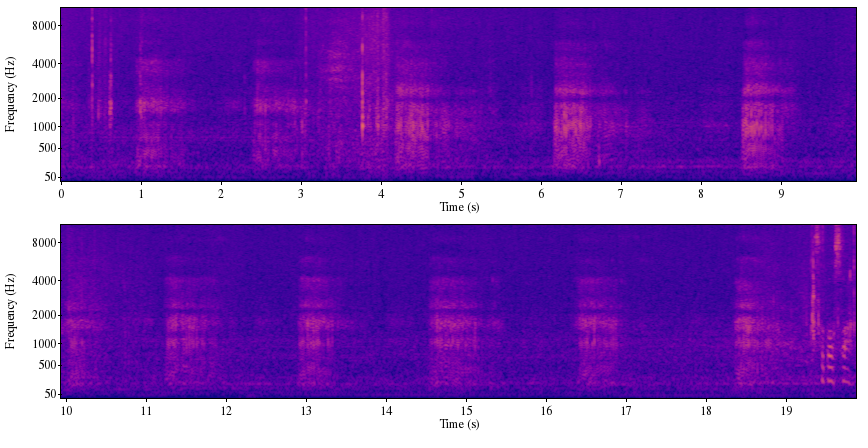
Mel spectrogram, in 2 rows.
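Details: Almost 7-week-old baby snoring while asleep, with soft, regular snoring noises on each breath at roughly 30 breaths a minute.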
